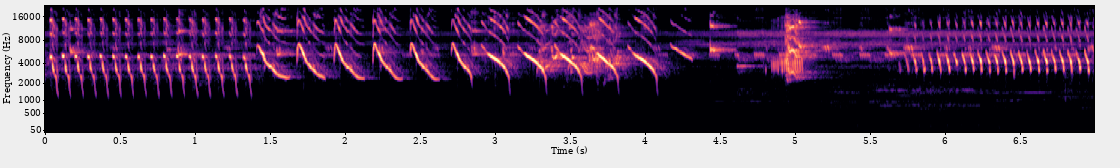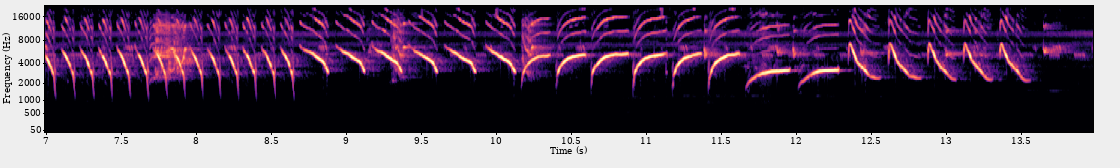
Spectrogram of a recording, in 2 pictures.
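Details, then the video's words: Long rolling canary song played to stimulate lazy canaries to sing: dense rapid trills and strings of falling whistled sweeps, briefly broken by a harsh burst midway, then more swift downward notes. "suara kenari pocong ngerol panjang sangat ampuh untuk masteran kenari loyo malas bunyi jadi gacor"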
